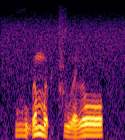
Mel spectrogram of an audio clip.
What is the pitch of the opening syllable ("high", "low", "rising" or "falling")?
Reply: rising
